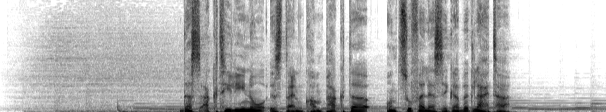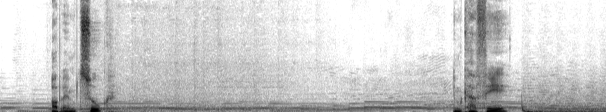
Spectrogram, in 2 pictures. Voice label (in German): imagefilm; actilino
